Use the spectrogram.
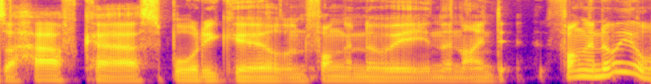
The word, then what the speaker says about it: Whanganui: Whanganui, the iwi in Whanganui, it was always H. There's always an H in it, but they pronounce it with a soft H. So the iwi in Whanganui say Whanganui. Whanganui. Not Whanganui. Okay. Which is the harder H from the northern parts of the country.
